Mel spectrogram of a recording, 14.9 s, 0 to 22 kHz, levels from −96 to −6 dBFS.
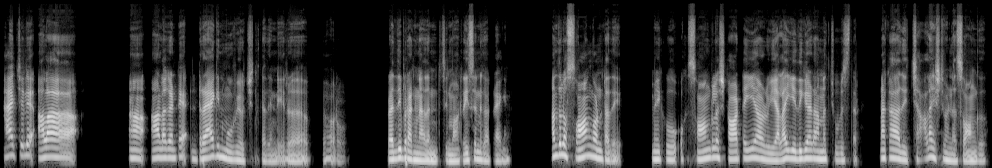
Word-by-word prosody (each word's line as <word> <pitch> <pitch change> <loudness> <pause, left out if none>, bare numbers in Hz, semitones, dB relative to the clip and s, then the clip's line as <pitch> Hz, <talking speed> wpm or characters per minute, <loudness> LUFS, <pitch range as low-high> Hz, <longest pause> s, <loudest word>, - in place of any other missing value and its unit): Actually 215 0 -1 0.2
అలా 190 +2 +6 1.2
ఆ! - - +2 0.3
అలాగంటే 175 +1 +1 0.2
'డ్రాగన్' 185 +4 +3
మూవీ 135 -2 -1
వచ్చింది 115 - -8
కదండి. 110 -2 -7
రా - - -2 0.5
ఎవరు - - -9 0.7
ప్రదీప్ 160 +5 +3
రంగనాథన్ 130 -4 +2
సినిమా 115 -2 -1
రీసెంట్‌గా 130 0 0
'డ్రాగన్.' 120 +3 -7 0.6
అందులో 220 +2 +2
సాంగ్ 190 +5 +3
ఉంటది. 145 -6 -2 0.6
మీకు 145 -1 -3 0.2
ఒక 145 - -16
సాంగ్‌లో 165 +6 +1
స్టార్ట్ 150 +1 +1
అయ్యి. 170 +2 -1
ఆడు 145 -3 0
ఎలా 140 +5 +3
ఎదిగాడు 160 +2 +2
అన్నది 145 -1 0
చూపిస్తారు. 125 0 -9 0.3
నాకు 165 +1 -1
అది 135 -3 0 0.2
చాలా 135 +8 -4
ఇష్టం 150 - 0
అండి. 115 -3 -2
ఆ - - +4
సాంగు. 115 0 -1
150 Hz, 140 wpm, -24 LUFS, 130-175 Hz, 1.2 s, అలా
